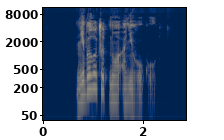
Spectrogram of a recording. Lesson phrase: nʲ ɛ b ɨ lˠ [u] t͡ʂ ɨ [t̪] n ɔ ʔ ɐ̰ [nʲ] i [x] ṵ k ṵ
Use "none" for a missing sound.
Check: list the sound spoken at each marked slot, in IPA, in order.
ɔ, t̪, nʲ, ɣ

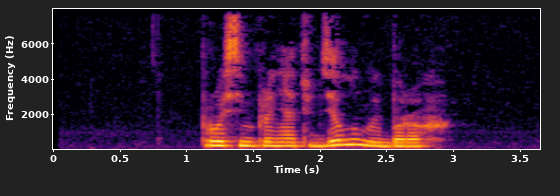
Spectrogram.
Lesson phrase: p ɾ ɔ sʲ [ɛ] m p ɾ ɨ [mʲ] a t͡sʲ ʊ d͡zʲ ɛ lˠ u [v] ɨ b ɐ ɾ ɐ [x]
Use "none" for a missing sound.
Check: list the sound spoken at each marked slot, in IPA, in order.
i, nʲ, v, x

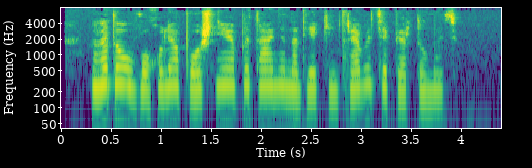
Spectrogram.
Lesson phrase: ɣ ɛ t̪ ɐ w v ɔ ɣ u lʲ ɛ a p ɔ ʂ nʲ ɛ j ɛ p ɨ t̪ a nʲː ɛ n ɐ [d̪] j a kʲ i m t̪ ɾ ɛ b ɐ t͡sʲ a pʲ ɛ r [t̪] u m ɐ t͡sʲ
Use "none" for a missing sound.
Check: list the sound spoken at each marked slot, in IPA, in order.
d̪, d̪

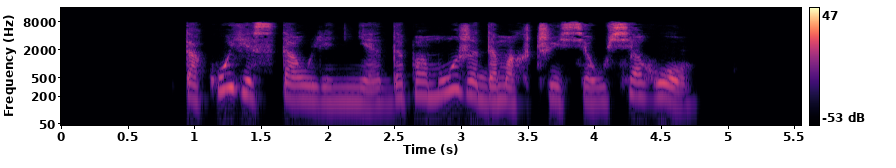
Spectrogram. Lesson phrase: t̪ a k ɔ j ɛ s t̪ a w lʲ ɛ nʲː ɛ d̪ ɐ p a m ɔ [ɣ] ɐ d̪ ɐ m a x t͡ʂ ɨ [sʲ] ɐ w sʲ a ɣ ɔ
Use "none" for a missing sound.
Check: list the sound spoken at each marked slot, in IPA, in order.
ʐ, sʲ

